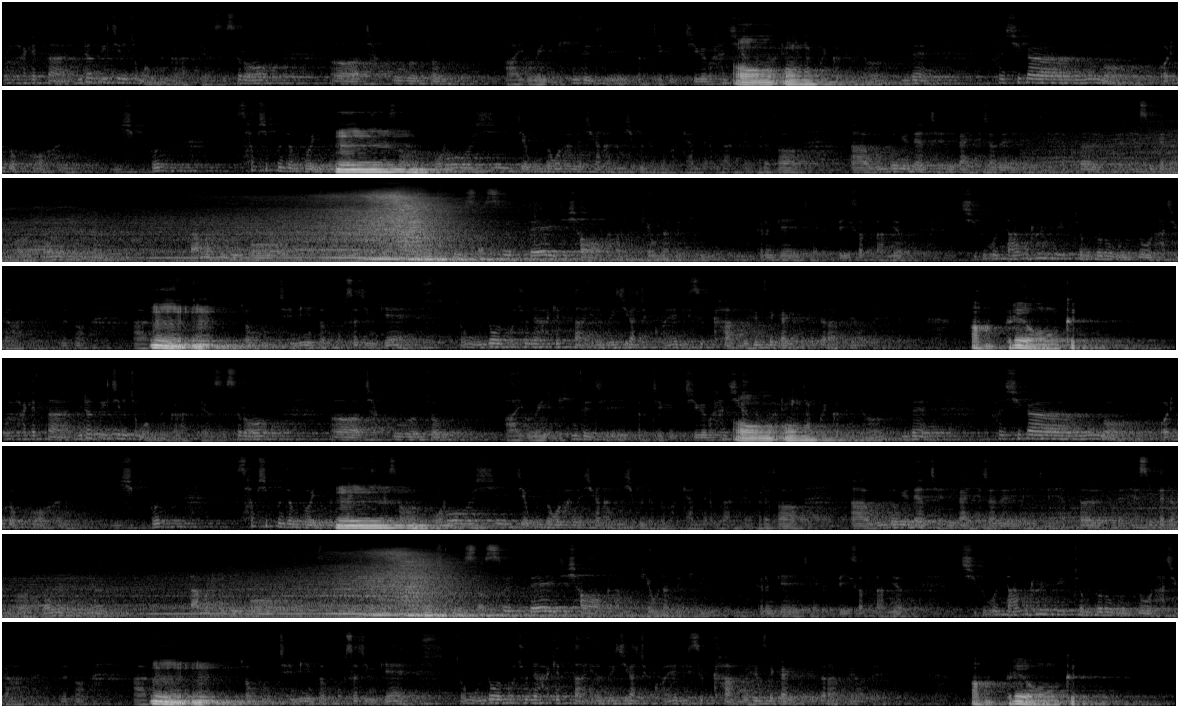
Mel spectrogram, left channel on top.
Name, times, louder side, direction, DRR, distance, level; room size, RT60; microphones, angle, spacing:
voice 1, 0.0-4.6 5.0-12.5 12.8-13.8 14.1-24.6 25.2-44.2, right 1 dB, 15° right, 2 dB, 2.1 m, -43 dB
voice 2, 7.3-8.1 15.1-16.0 36.8-37.4 45.0-46.0, left 1 dB, 30° left, 11 dB, 0.6 m, -25 dB
Motorcycle, 21.9-30.2, left 2 dB, 70° left, 1.7 m, -35 dB
22.0 x 14.5 x 9.7 m, 2.6 s
head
